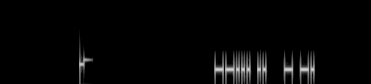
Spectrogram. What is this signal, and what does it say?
Morse code, heard as a keyed tone, about 44 wpm, 700 Hz. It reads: 7I TN
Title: Winter Field Day Exchanges Encore 45wpm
